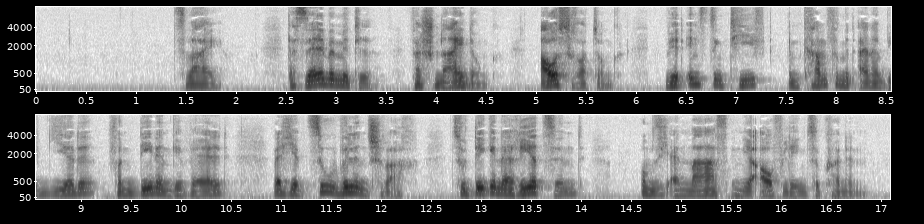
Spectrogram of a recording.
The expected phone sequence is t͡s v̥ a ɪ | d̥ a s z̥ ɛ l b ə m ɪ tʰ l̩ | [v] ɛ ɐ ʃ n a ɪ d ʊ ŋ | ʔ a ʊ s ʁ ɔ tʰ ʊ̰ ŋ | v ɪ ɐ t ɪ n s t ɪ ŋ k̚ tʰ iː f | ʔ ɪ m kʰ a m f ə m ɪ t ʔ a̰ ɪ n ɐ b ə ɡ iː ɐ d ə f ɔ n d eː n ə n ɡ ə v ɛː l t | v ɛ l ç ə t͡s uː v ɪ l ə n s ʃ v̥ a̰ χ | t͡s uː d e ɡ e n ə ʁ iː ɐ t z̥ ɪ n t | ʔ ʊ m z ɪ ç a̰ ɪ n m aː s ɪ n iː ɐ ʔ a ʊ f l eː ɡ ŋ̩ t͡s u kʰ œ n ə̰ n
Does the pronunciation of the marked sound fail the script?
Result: yes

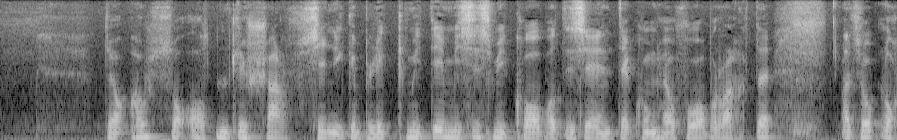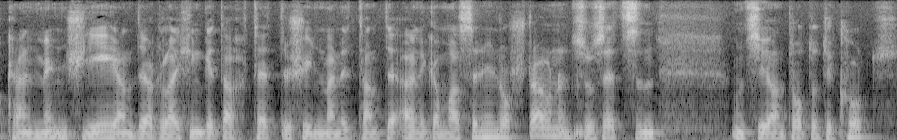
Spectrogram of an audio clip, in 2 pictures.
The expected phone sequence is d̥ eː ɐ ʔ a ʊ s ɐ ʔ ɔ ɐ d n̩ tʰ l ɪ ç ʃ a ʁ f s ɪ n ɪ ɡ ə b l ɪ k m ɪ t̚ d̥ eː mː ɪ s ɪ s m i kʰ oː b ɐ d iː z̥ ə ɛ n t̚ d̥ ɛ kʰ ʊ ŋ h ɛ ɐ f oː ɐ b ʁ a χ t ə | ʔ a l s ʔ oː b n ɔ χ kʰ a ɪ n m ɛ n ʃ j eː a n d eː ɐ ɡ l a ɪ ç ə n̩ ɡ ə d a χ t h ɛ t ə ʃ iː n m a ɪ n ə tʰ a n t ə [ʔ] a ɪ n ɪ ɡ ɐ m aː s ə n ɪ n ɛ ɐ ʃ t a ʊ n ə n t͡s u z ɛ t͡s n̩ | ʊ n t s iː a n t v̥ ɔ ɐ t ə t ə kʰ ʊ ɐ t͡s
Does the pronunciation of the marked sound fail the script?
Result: no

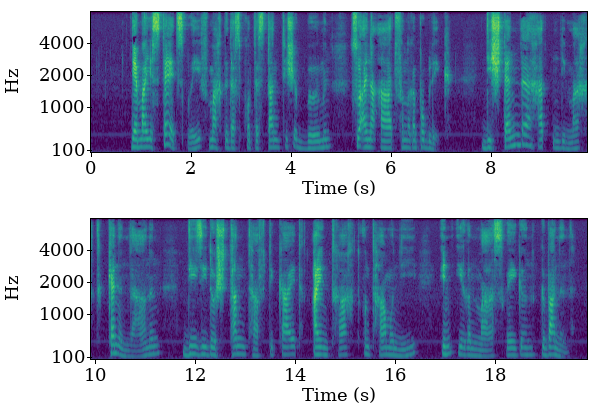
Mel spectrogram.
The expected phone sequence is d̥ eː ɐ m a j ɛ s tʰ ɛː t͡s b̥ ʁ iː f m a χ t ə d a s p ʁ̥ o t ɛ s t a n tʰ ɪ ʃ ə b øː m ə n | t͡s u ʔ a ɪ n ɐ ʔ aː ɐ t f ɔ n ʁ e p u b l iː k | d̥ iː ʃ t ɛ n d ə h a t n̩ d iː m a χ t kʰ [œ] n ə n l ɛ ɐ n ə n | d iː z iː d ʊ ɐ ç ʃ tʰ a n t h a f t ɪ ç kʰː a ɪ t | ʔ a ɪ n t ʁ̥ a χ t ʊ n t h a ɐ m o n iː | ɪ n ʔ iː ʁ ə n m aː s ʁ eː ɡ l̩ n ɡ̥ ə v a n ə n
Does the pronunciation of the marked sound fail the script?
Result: yes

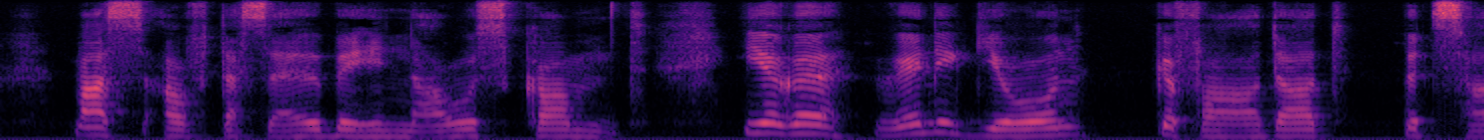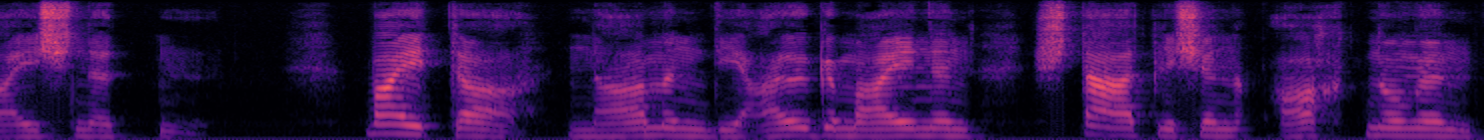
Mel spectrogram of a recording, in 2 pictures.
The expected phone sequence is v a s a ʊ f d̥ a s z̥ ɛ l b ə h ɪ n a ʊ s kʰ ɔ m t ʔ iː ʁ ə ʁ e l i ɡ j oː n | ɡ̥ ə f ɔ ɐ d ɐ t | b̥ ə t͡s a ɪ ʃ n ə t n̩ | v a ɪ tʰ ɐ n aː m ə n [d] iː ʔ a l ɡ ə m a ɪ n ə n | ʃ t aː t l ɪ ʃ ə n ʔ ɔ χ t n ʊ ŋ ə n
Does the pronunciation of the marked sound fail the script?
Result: no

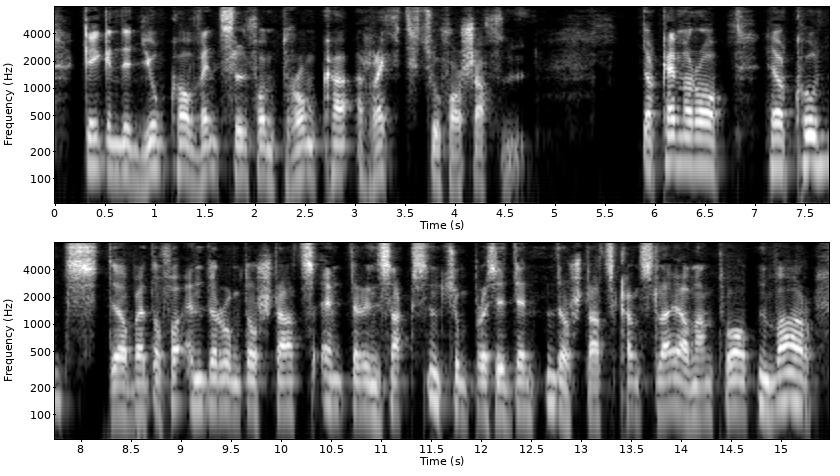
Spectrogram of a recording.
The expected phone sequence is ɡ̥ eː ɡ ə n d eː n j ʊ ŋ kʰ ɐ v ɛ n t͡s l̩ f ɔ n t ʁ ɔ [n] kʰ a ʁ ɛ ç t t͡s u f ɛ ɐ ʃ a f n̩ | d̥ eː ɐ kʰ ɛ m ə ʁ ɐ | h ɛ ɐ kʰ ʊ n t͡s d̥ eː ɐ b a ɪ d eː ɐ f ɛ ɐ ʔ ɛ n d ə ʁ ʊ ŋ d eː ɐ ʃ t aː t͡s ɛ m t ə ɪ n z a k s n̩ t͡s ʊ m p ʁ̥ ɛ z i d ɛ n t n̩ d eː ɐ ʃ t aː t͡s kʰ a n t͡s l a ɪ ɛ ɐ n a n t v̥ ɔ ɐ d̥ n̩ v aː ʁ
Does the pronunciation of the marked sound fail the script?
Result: yes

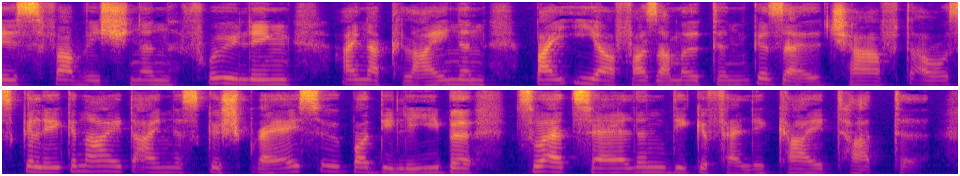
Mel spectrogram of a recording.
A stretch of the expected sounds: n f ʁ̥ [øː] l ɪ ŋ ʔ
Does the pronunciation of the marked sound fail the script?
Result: yes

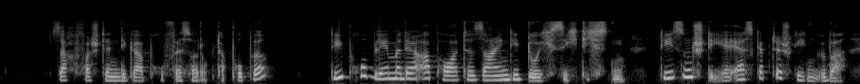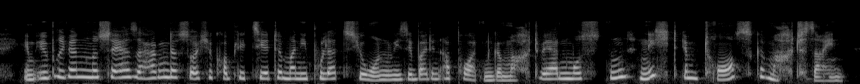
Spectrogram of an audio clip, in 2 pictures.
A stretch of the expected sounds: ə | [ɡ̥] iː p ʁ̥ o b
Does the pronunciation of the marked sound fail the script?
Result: yes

